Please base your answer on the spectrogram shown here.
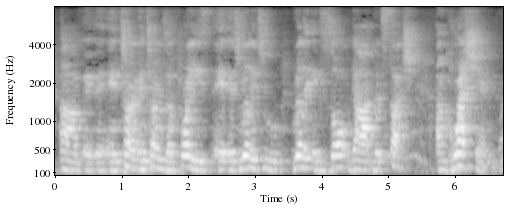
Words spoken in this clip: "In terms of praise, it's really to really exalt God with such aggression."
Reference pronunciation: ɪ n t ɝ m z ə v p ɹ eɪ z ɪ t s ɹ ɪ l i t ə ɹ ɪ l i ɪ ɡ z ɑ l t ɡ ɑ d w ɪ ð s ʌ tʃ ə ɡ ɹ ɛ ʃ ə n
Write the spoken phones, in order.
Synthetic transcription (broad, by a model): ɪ n t ɝ m z ə v p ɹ eɪ z ɪ t s ɹ ɪ l i t ə ɹ ɪ l i ɪ ɡ z ɑ l t ɡ ɑ d w ɪ ð s ʌ tʃ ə ɡ ɹ ɛ ʃ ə n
